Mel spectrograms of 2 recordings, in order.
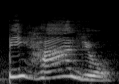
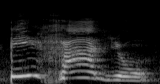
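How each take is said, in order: First: Said in the usual way. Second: "pirralho" said slowly, sound by sound; slow dictation. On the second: Shown as a demonstration. Teacher presents a new word to pupils, slow dictation.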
